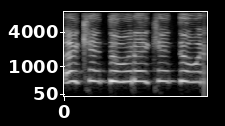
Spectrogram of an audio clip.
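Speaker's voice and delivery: high, tearful wail imitating a student; mock crying. Student panicking in speaking practice, mock crying. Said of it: "she started crying".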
